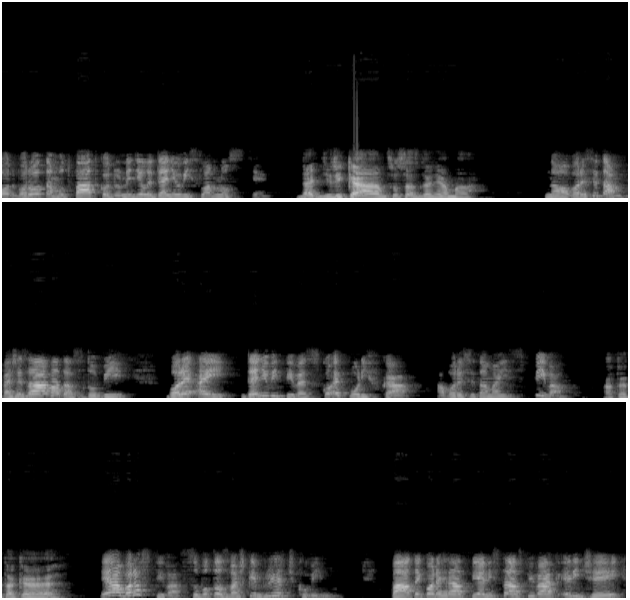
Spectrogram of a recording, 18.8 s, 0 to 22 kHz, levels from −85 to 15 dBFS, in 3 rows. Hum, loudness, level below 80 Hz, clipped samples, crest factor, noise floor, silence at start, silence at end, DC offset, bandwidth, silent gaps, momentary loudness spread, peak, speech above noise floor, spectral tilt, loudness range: none; -22 LUFS; -70 dBFS; under 0.1%; 24 dB; -88 dBFS; 0 s; 0.05 s; under 0.1%; 7.2 kHz; none; 15 LU; 0 dBFS; 65 dB; -6.5 dB/octave; 5 LU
